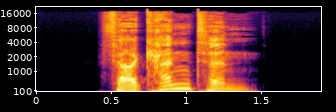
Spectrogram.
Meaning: first/third-person plural preterite of verkennen
- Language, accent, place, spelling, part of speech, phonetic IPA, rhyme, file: German, Germany, Berlin, verkannten, adjective / verb, [fɛɐ̯ˈkantn̩], -antn̩, De-verkannten.ogg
